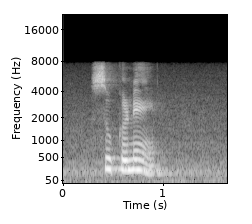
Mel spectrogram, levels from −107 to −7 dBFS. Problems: constant background noise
